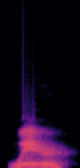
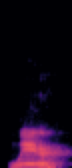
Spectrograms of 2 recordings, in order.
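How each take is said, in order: The two takes are said the same way.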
